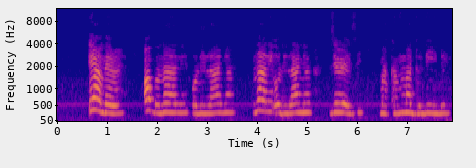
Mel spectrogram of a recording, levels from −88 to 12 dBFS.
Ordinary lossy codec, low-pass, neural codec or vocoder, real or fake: none; 10.8 kHz; vocoder, 44.1 kHz, 128 mel bands, Pupu-Vocoder; fake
